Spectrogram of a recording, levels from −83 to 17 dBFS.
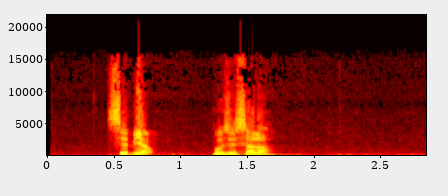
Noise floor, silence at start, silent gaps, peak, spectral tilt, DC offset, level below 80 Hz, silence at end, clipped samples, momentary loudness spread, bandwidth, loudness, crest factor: -39 dBFS; 0.45 s; none; 0 dBFS; -3 dB/octave; under 0.1%; -34 dBFS; 0.1 s; under 0.1%; 10 LU; 16.5 kHz; -12 LUFS; 16 dB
